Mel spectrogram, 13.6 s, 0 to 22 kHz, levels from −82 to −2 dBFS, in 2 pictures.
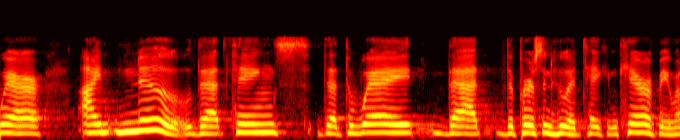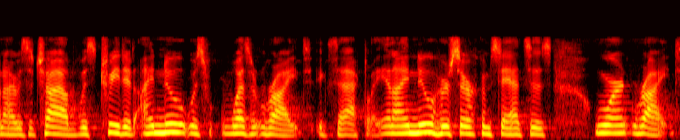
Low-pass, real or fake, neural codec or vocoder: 7.2 kHz; real; none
